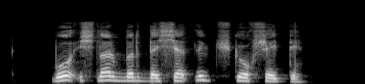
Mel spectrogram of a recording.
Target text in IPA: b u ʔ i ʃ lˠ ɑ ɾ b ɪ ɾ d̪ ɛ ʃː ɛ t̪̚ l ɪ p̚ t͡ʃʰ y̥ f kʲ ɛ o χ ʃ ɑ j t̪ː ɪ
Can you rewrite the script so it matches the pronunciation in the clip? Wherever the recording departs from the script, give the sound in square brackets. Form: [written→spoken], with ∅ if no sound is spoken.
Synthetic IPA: b u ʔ i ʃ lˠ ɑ ɾ b ɪ ɾ d̪ ɛ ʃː ɛ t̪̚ l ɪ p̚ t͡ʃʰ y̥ [f→ʃ] kʲ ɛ o χ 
